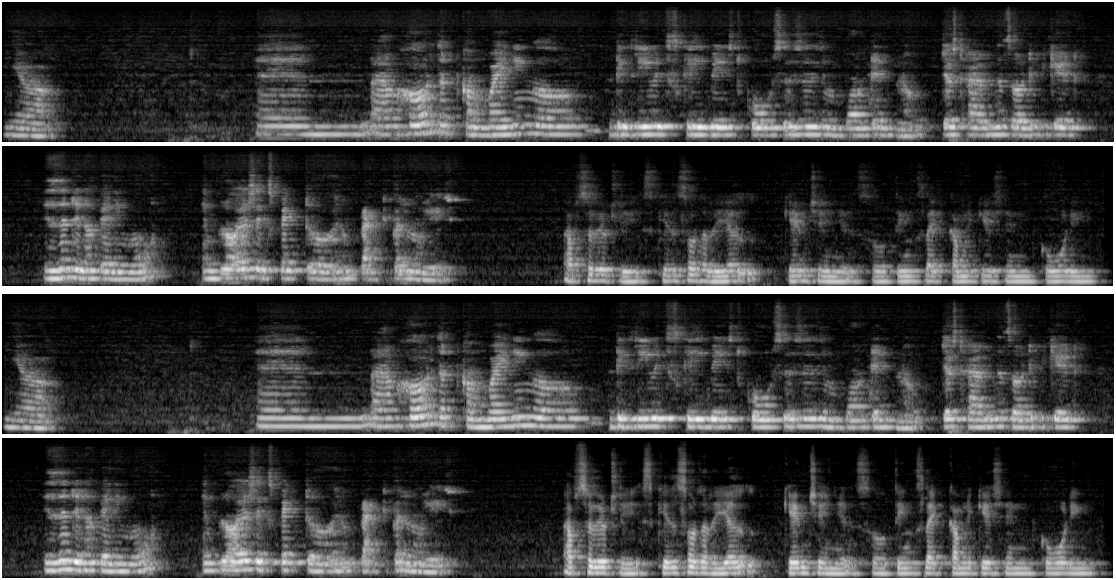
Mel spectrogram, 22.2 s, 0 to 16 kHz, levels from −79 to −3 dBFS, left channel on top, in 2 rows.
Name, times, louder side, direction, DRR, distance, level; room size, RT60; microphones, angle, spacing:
voice 1, 0.0-0.5 2.5-10.8 11.5-12.7 13.1-15.6, right 1 dB, 10° left, -3 dB, 4.6 m, -20 dB
voice 2, 16.7-18.7 18.9-22.0, right 3 dB, 75° right, 10 dB, 0.7 m, -22 dB
11.0 x 9.5 x 2.7 m, 0.42 s
head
